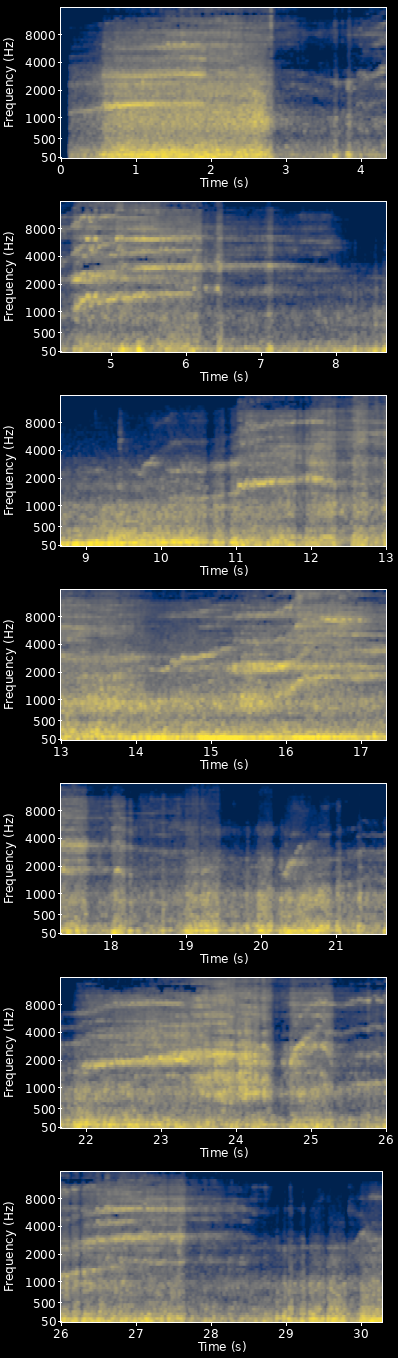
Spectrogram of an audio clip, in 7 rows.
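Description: Electric motor of a Team Losi Racing 22 SCT RC short-course truck, mounted in the rear-motor layout, whining up in pitch with each burst of throttle and dropping away when the throttle is released, about half a dozen times, over a steady low rumble.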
